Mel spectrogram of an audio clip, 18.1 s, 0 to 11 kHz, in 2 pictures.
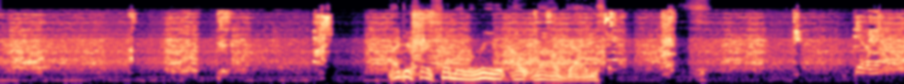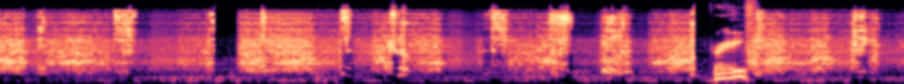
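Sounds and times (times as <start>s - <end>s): radio static bursts: 0.0s - 17.5s
broken radio voices: 3.7s - 17.8s.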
